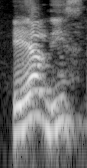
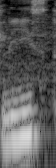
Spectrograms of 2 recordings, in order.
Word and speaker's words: liest: And now we go to the third one, and that's turns into IE. and it's pronounced as a long E. So, ich lese Zeitung, I'm reading a newspaper, or I read newspapers. Ich lese Zeitung. Liest auch Zeitung.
